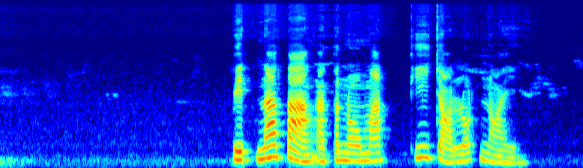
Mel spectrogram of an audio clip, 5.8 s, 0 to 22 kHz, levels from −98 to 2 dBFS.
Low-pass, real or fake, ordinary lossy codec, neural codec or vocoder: 19.8 kHz; real; none; none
